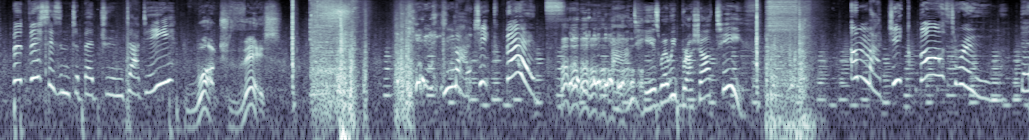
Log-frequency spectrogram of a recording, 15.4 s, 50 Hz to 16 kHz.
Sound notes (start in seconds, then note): 6.1 laughing; 8.3 all laughing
